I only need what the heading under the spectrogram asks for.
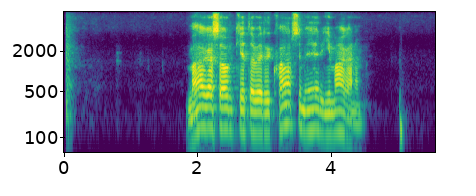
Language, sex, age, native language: Icelandic, male, 40-49, Icelandic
